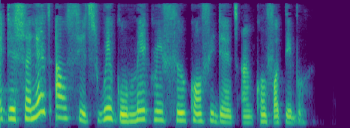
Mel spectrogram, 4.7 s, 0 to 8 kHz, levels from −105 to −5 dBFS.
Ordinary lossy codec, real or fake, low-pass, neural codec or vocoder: MP3, 48 kbps; fake; 7.2 kHz; codec, 16 kHz, 1.1 kbps, Voila-Tokenizer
